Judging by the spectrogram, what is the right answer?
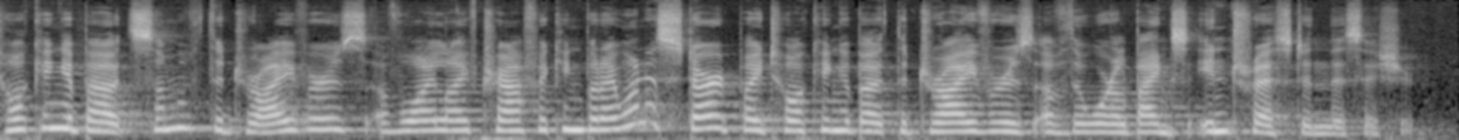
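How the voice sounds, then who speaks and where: A high-pitched woman with an Irish accent at a fairly quick pace, over noticeable background noise. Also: ordinary pitch variation. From Ireland. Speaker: conservation biologist at a development bank. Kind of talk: panel discussion talk. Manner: animated.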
